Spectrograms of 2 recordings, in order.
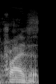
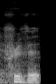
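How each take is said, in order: First: The first vowel is long, as in eye. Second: The first vowel is short, as in privet. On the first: The speaker calls it right. "you say private" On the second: The speaker calls it wrong. "You don't say privet"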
